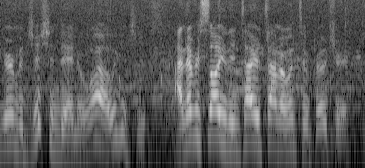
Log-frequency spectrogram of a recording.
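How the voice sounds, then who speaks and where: Noticeable background noise sits behind the recording. A man talks fairly quickly in a high pitch with lively intonation. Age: 20s. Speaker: dating coach. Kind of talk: casual chat. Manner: casual, conversational.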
